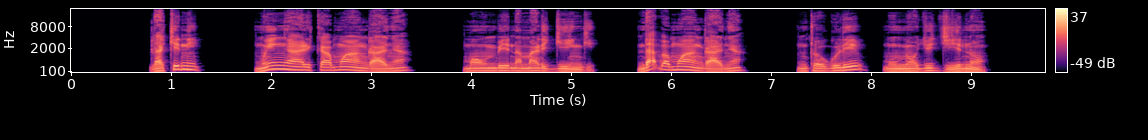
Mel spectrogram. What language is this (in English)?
Matengo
